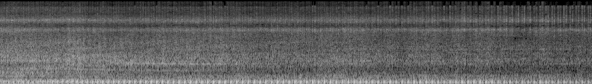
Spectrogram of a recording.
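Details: 1957 Gravely with a smaller 12-volt battery fitted, mowing soaked grass: an even, quick single-cylinder thumping beat holds steady with no stumbling or misses. It runs strong under load and cuts with power to spare.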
